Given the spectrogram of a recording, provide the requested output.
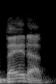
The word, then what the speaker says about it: Beto: I call him Beta. I know it's Beto now, but I can't think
